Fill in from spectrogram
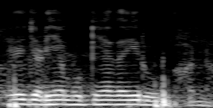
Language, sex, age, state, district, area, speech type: Punjabi, male, 45-60, Punjab, Fatehgarh Sahib, urban, spontaneous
